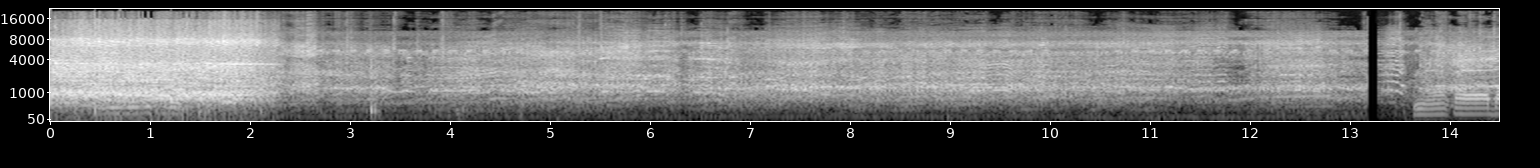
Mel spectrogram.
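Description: Hens cluck and fowl chatter continuously in a busy coop, with a brief louder burst of calls at the start and background bird noise throughout.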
